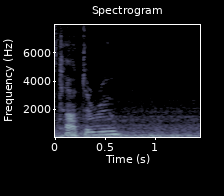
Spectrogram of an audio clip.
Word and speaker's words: Tataru: she ensures that everything runs smoothly wait it's tataru oh tataru i've been saying your name wrong for 10 years tataru sorry tataroo please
